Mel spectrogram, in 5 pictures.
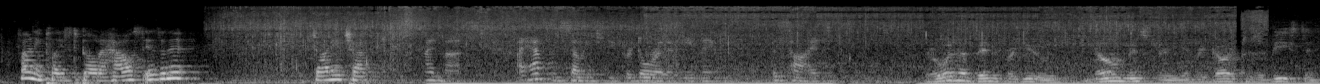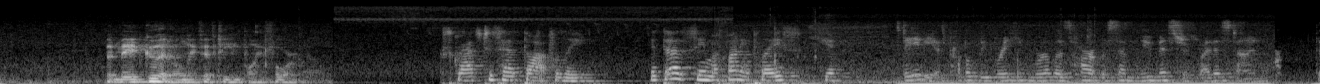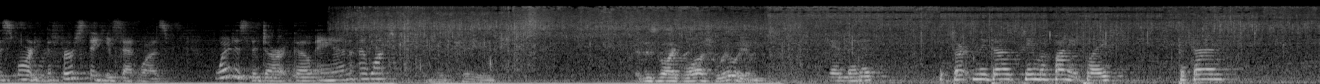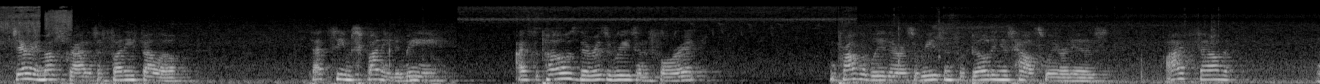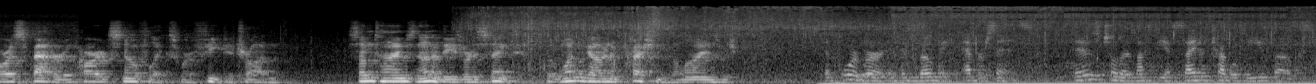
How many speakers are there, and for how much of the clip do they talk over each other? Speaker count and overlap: four, no overlap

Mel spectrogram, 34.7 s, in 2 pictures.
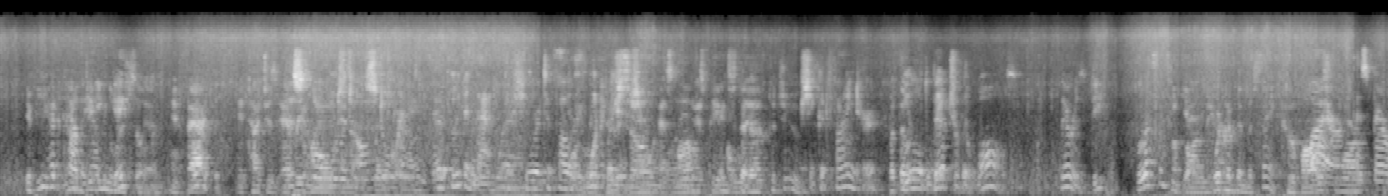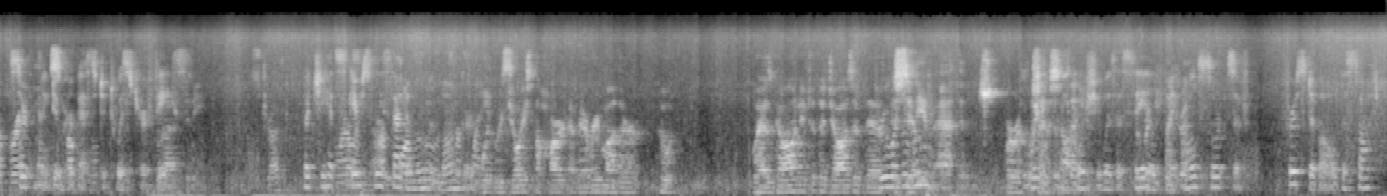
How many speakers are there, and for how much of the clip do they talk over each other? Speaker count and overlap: seven, about 59%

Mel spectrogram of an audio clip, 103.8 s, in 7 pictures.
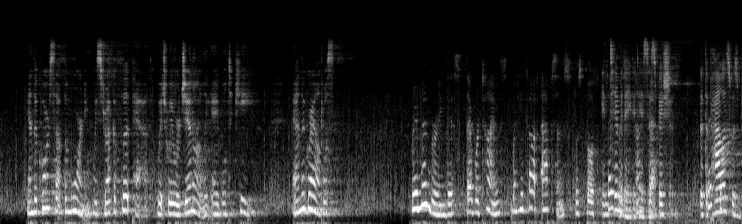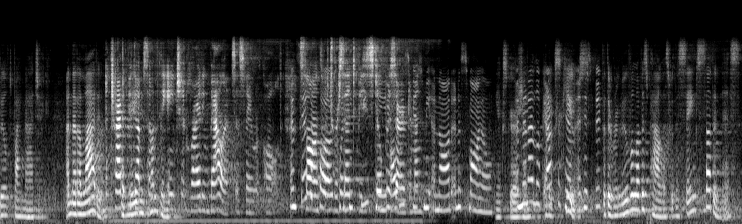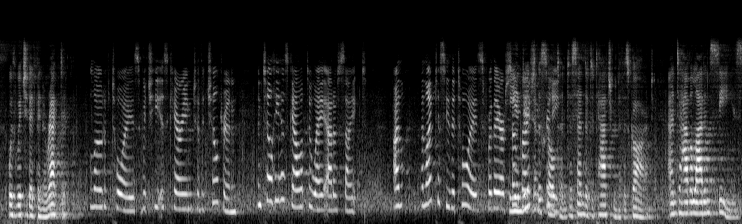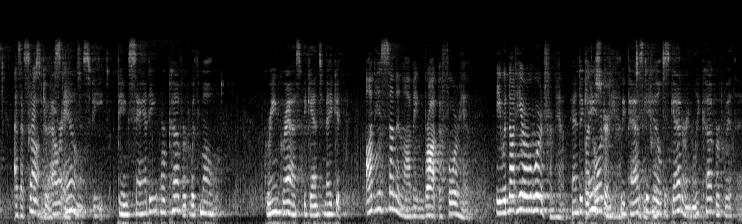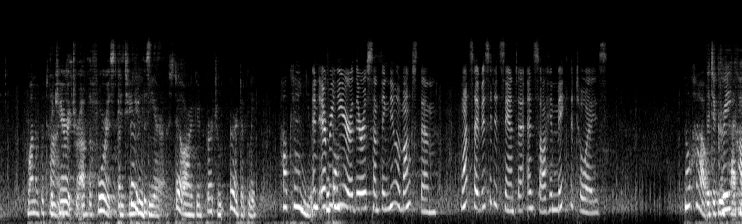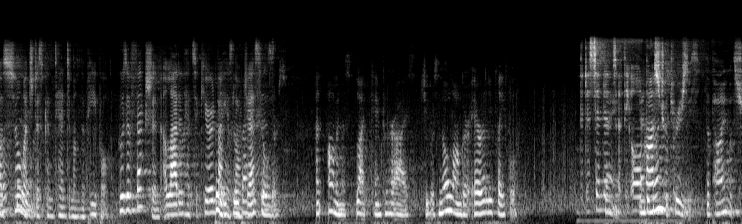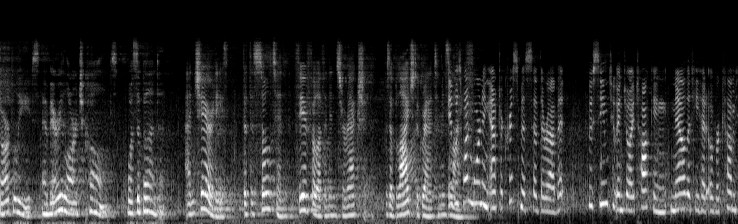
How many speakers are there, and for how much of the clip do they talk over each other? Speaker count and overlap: five, about 21%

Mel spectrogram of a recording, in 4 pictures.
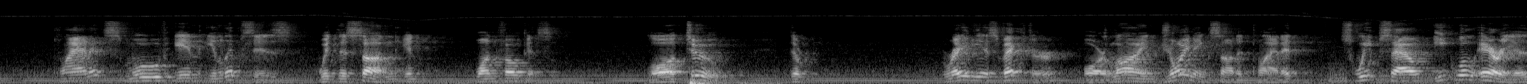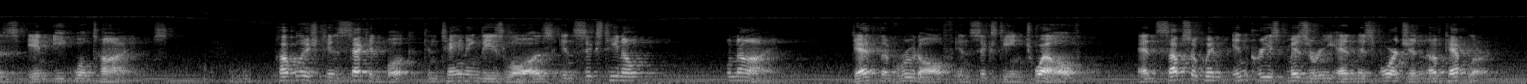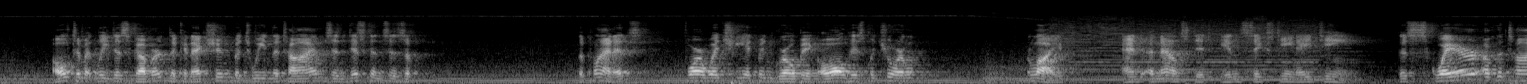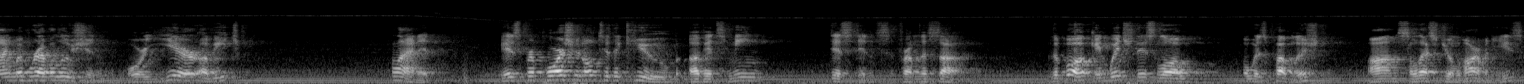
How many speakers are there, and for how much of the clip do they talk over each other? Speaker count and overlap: one, no overlap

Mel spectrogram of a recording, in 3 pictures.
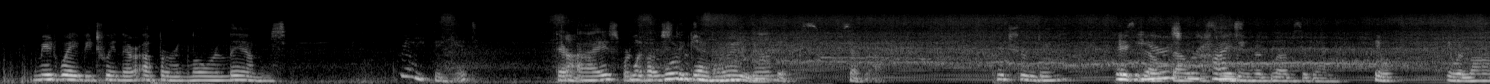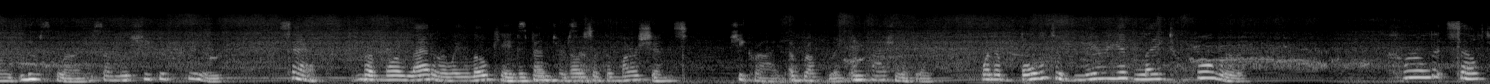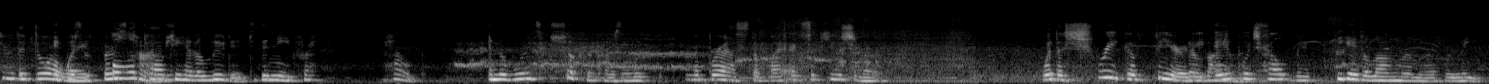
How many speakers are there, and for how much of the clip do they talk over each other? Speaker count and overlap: two, about 16%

